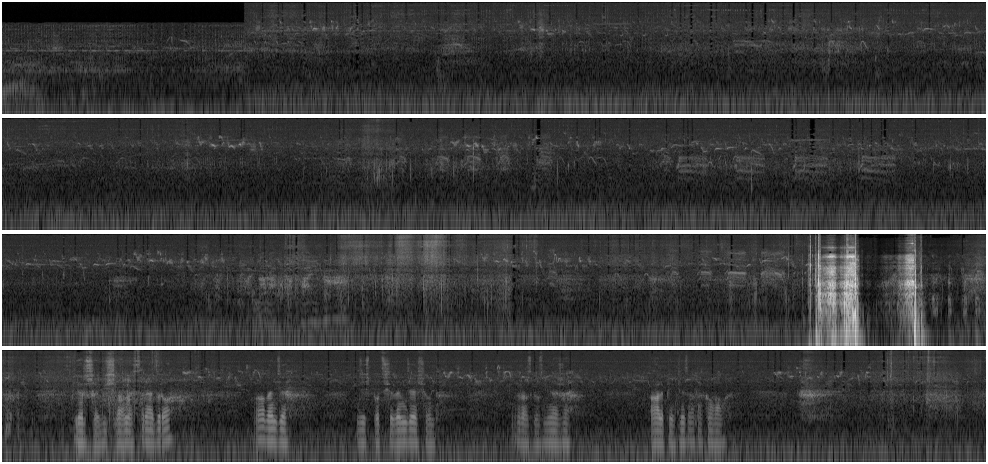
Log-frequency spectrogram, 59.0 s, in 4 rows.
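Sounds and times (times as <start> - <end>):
faint birdsong: 0.0 - 59.0.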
